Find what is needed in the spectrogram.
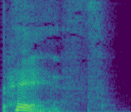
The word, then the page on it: pith: British English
